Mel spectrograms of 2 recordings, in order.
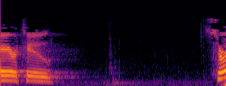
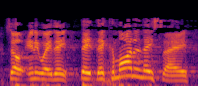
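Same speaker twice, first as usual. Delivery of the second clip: normal talking voice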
